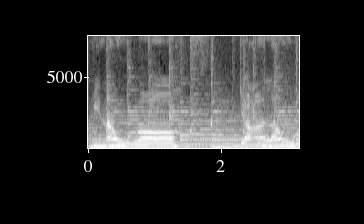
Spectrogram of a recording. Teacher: huruf lam tafkim dibaca tebal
